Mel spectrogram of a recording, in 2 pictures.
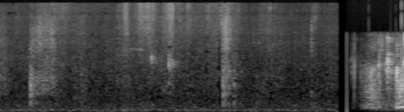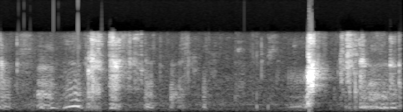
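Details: Yorkshire Terrier puppies, tiny and fluffy: silence for five seconds, then a run of low growling and short yips, with one sharp bark near the end.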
